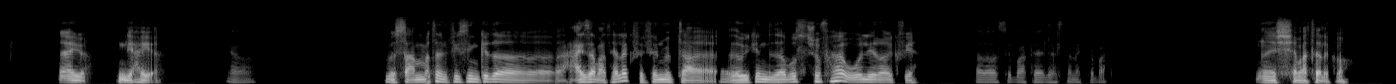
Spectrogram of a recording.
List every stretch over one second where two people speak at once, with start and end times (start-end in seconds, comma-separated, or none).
none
